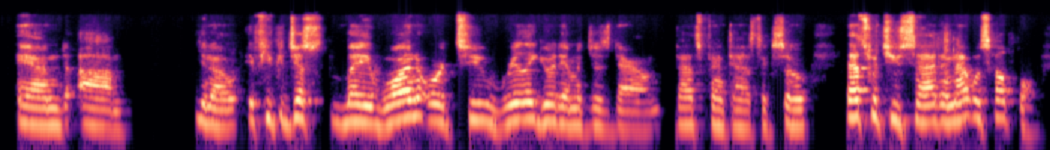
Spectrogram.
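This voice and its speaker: This is an ordinary speaking voice. The man's pitch sits fairly high, with ordinary pitch variation. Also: moderate pace. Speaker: mock trial judge. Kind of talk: spoken feedback.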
